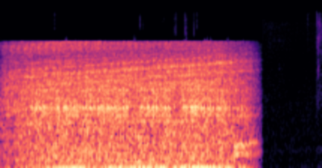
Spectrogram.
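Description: Loud, deep cinematic rumble sound effect, like a fiery explosion roar, swelling in over the first half-second and cutting off suddenly about three and a half seconds in.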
